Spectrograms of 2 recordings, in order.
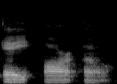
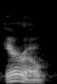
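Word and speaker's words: AARO: a o now first Arrow it's good all right let's face it you know it's the only way to pronounce it it's not AO it's ER got the air in there all domain that means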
